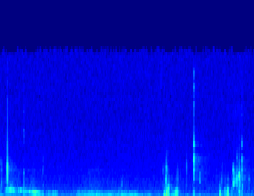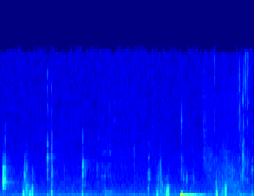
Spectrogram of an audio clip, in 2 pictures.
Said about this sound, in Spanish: A ver, voy a pegar un trago de esto.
